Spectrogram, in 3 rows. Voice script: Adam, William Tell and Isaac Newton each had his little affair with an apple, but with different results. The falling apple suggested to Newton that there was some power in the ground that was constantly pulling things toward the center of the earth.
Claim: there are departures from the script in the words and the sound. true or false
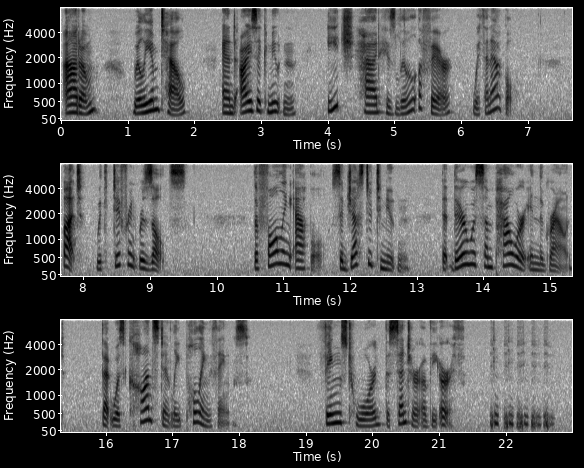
true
